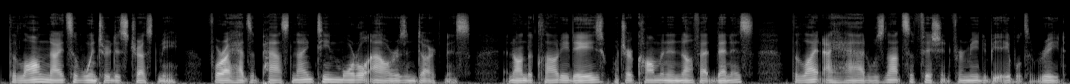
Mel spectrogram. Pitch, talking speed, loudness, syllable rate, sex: 90 Hz, 235 wpm, -21 LUFS, 6.1 syllables/s, male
